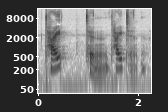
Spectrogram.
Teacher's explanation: there's a schwa in there but it's it's not a strong vowel so we're going to go with the n sound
